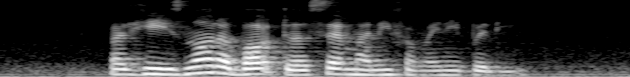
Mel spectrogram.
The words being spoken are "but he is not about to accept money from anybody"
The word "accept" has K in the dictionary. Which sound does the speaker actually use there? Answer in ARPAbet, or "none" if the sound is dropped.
none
